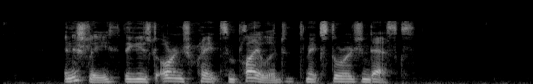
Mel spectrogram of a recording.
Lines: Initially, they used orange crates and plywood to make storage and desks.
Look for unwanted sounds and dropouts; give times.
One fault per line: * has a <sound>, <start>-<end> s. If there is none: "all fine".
all fine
